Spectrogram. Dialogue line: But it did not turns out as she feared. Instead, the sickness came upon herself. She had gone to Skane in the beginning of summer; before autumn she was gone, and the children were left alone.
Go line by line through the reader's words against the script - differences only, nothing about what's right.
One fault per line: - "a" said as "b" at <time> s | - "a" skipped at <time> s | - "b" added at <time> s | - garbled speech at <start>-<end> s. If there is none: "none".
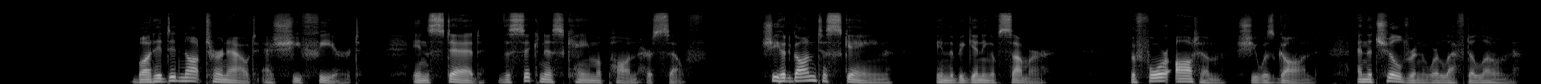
- "turns" said as "turn" at 2.0 s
